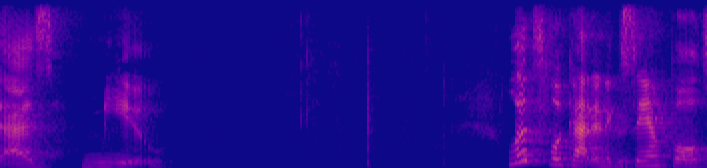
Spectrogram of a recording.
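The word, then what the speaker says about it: μ: mean is noted by this symbol, which is pronounced as mu.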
